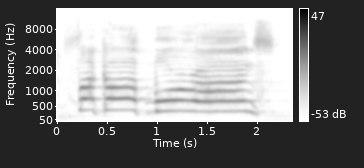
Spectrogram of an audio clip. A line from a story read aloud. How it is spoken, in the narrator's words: someone screams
